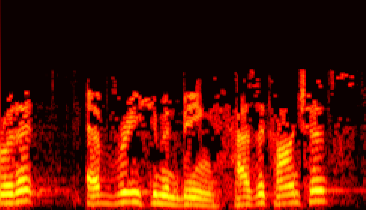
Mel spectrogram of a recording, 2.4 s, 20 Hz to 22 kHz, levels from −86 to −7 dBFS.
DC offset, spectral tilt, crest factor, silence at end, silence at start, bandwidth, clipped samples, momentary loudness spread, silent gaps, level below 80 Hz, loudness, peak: under 0.1%; -4 dB/octave; 14 dB; 0.1 s; 0 s; 5.8 kHz; under 0.1%; 4 LU; none; -70 dBFS; -31 LUFS; -16 dBFS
